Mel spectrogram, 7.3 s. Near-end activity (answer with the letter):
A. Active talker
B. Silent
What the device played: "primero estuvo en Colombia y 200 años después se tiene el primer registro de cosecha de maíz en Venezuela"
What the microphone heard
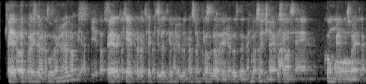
A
